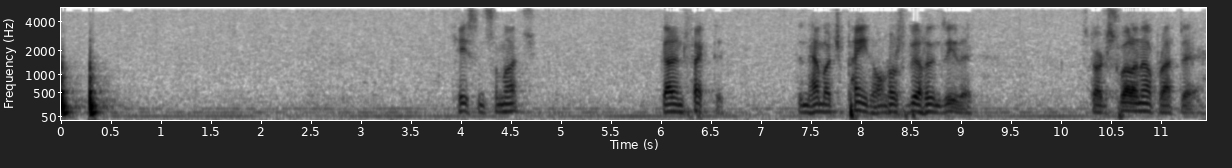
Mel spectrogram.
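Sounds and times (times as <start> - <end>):
knocks on a wooden door: 0.0 - 0.6
speech: 4.0 - 4.8, 6.0 - 6.8, 7.4 - 9.2, 10.3 - 11.4.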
